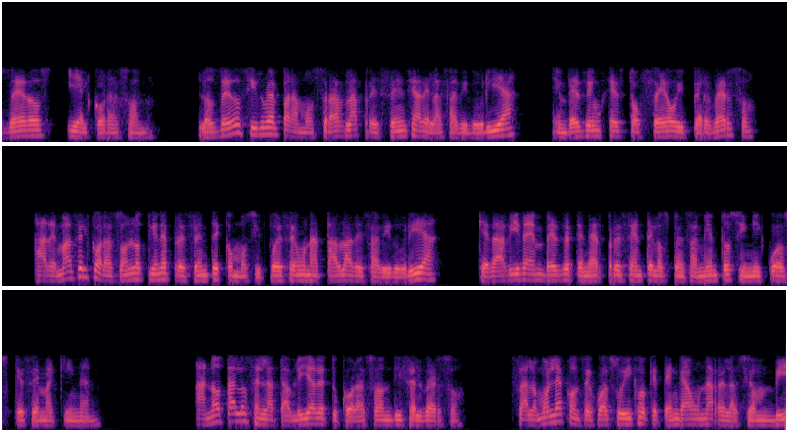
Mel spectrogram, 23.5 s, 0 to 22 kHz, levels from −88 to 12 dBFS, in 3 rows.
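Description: Throughout, the AMR narrowband mobile codec runs at a rate fitting 6.7 kbps: nothing above 3.7 kHz, and buzzy, synthetic speech.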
